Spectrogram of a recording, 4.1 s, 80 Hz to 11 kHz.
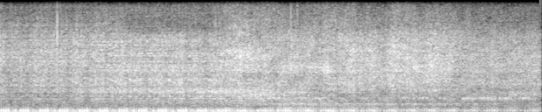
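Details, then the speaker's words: Honda CBR250RR MC22 four-cylinder after a no-start repair, still a bit cold: fast, even buzzing idle that gently rises and falls; running clean and healthy after sitting a while. "Running perfectly now. Goes up. So it's still a bit cold, but she's running really nice. It's got that nice hunt to it."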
